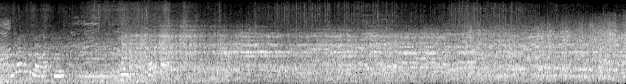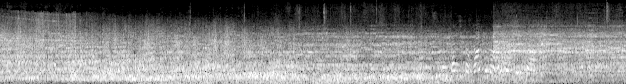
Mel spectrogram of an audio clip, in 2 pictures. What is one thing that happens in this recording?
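A jet engine roars overhead and swells as the plane passes close, then fades.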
